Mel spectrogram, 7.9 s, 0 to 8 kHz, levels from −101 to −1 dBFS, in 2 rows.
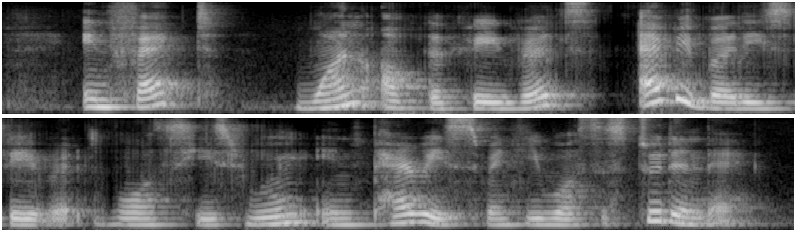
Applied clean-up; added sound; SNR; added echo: neural mask model Resemble Enhance denoiser.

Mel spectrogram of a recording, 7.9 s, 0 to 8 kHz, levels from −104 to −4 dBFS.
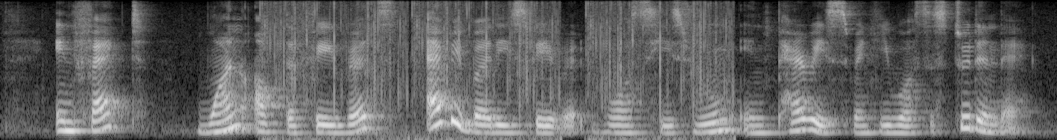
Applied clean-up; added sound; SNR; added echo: none; Crumpling, crinkling / Crackle; 17 dB; none.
